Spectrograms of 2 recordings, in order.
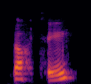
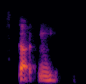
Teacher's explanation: It's said like stotty because of the glottal stop.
